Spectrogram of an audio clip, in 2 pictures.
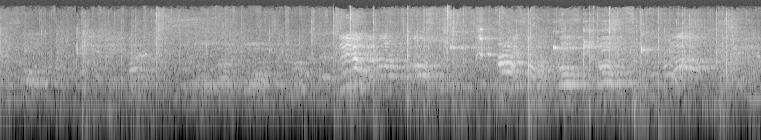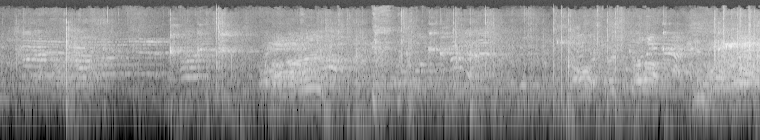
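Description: Floorball game sound in a large sports hall: young players and spectators calling out and shouting over scattered sharp clacks of sticks hitting the plastic ball. The shouting grows louder near the end.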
